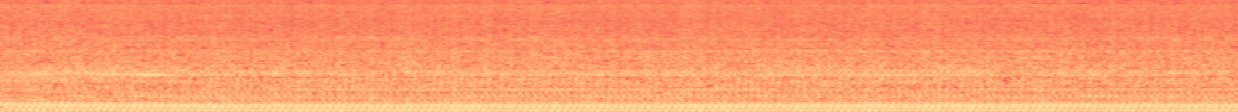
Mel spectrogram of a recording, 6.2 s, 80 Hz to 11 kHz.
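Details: Hotsy steam pressure washer with 16 hp gas engine, bought non-running, after igniter wire/electrode repair with burner lit: steady mid-pitched drone, even pulse and constant pump hum; runs smoothly under load.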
